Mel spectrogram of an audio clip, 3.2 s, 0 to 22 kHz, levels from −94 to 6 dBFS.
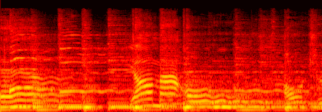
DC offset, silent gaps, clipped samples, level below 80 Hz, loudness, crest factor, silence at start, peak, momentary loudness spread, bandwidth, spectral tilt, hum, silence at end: under 0.1%; none; under 0.1%; -60 dBFS; -28 LUFS; 16 dB; 0 s; -10 dBFS; 6 LU; 15.5 kHz; -6 dB/octave; none; 0 s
